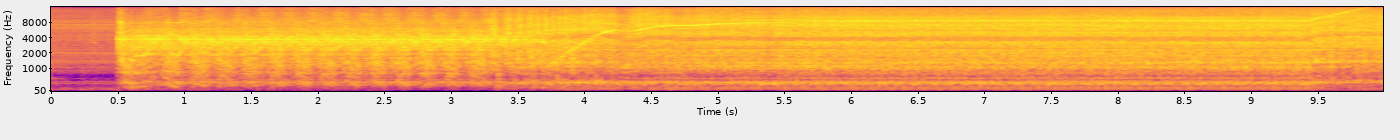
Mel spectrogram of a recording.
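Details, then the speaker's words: Cat D3K2 dozer: long crank of several seconds before catching, then rough uneven idle under rising turbo whistle; runs with exhaust disconnected but not when hooked up, no soot codes, suspected plugged DPF, to be pulled. "I'm still very kind of mind blown that there's no codes for it, but clearly when the exhaust is hooked up, it won't run, and it will run with it not hooked up."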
